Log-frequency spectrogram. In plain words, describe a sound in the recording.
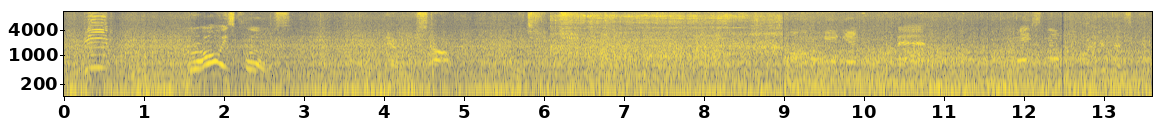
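A car engine hums and tyres roar steadily on the road from inside the car.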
